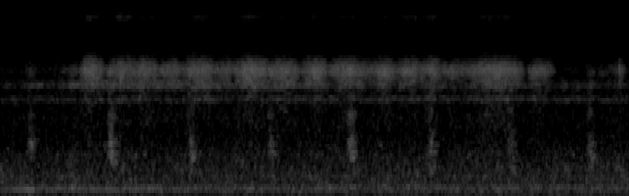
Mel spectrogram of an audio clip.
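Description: A duster rubs softly across a blackboard.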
